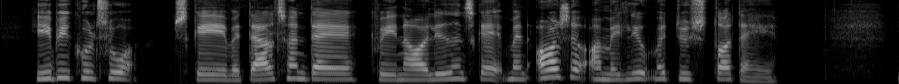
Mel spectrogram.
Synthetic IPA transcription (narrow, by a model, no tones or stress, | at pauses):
hibikʰult͡sʰuɐ̰ | sɡ̥ɛːʋəd̥ælt͡sʰɒnd̥ɛːkʰʋe̝nɐɒ̽liːð̞ˠənsɡ̥ɛ̰ːb̥̚menɒ̽səʔɒ̽mid̥liʊ̰med̥ysd̥ʁɐd̥ɛː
